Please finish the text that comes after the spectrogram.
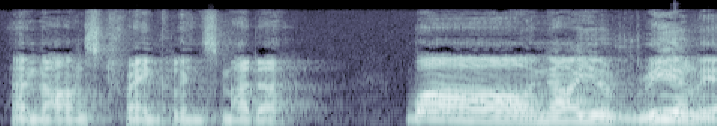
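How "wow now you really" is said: loud high wow, then bright and eager; delighted for his friend; excited. A narrator's reading. Franklin congratulating Bear on his new sister, excited.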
